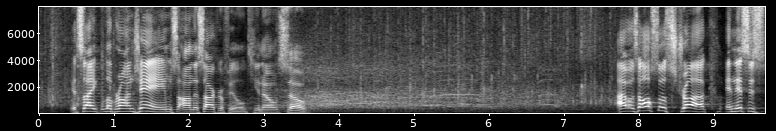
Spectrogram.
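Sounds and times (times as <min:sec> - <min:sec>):
audience clapping: 0:00.0 - 0:01.4, 0:03.2 - 0:08.2
speech: 0:00.4 - 0:03.8, 0:07.8 - 0:09.6.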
